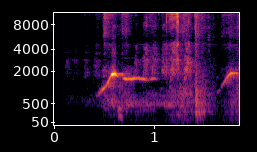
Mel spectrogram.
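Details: Young domestic pigeon kept in a homemade pigeon house in West Bengal, calling incessantly because it wants to come out: thin whistled notes that rise and then hold level, followed by a second rising whistle, with rustling and handling noises between.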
